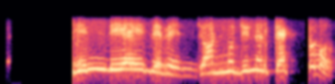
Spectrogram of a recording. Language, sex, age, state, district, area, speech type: Bengali, female, 60+, West Bengal, Kolkata, urban, conversation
